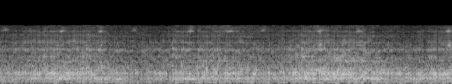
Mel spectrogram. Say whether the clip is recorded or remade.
remade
